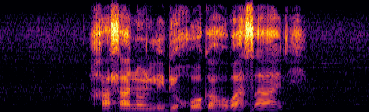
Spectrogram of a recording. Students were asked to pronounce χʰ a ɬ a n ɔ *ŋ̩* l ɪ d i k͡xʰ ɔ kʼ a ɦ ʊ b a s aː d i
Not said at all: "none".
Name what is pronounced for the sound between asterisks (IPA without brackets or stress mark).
ŋ̩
